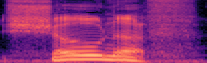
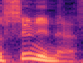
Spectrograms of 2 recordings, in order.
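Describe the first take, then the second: First: "Show Enough" with show as in show, drawn out slowly; "Show" said like the word show, very slow; wrong name read out. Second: "Soon Enough" with soon rhyming with moon; "Soon" said clearly as the word soon; corrected name. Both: Shown as a demonstration. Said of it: "Soon, no".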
